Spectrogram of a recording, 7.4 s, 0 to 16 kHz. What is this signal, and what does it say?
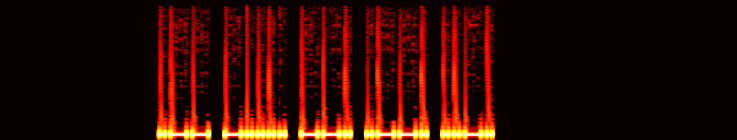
Morse code, heard as a keyed tone, about 22 wpm, 700 Hz. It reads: W6GPF
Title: USA Call Signs - 5 Characters - Repeated 3x - 22wpm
